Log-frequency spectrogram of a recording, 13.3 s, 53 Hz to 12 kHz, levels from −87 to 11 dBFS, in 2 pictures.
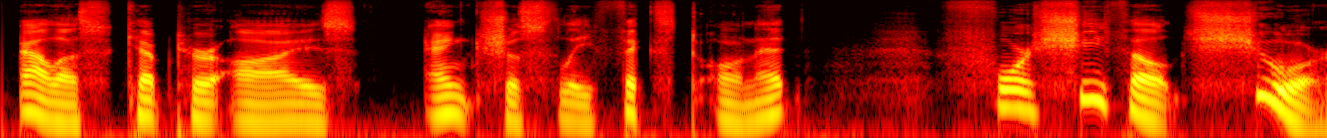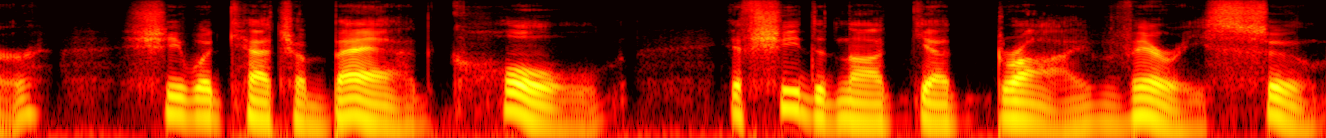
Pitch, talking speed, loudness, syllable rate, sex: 115 Hz, 120 wpm, -19 LUFS, 2.9 syllables/s, male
